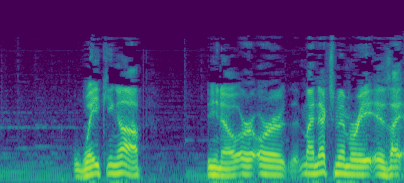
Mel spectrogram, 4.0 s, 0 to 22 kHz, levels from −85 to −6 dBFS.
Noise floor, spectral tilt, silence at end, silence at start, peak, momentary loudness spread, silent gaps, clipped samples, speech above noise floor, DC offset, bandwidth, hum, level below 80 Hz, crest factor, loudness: -43 dBFS; -6 dB/octave; 0 s; 0 s; -4 dBFS; 5 LU; none; under 0.1%; 26 dB; under 0.1%; 11 kHz; none; -46 dBFS; 14 dB; -18 LUFS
